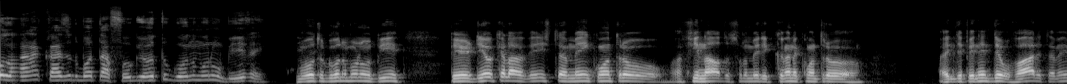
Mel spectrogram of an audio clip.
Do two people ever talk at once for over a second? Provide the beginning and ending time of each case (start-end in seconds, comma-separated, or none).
none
